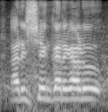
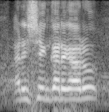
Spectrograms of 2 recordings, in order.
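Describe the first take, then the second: No difference in how they are said.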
